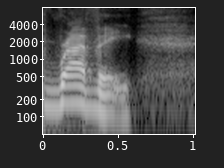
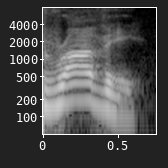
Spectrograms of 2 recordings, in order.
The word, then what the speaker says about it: Ravi: I said Ravi. It's Ravi. It's same. You know, it's a proper noun. You can pronounce it the way you want it.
